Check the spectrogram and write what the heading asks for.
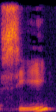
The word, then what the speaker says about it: sie: Ini dibaca sie.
